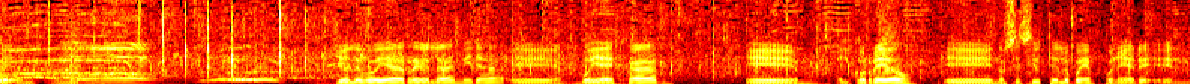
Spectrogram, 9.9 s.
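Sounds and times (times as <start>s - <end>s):
speech: 0.0s - 1.0s, 2.8s - 9.9s
loud voices and cheering: 0.0s - 5.1s
scattered audience applause: 0.0s - 9.9s.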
